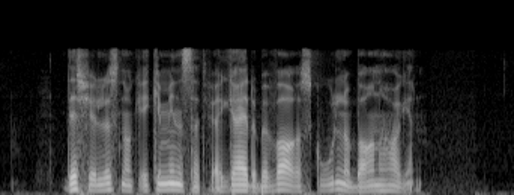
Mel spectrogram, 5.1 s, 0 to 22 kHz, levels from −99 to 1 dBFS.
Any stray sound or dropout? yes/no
no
